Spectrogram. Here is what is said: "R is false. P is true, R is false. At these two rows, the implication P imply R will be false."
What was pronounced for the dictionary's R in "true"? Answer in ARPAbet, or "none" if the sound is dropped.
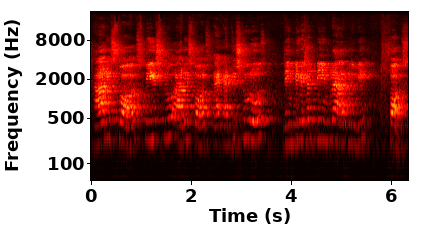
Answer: none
